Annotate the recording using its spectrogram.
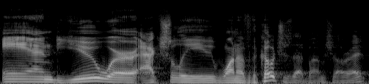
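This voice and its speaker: Here is a man with a normal speaking voice and a fairly low pitch. His intonation is lively. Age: 40s. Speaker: podcast host and former competitor. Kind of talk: casual interview.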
